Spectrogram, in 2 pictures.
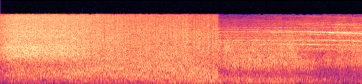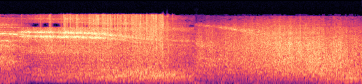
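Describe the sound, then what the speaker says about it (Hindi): Rafale and Sukhoi fighter jets roar over Jodhpur, a loud, continuous broadband engine rush that shifts in tone partway through and keeps going without pause, with no voices. "जोधपुर का आसमान इन दिनों दुनिया के सबसे आधुनिक लड़ाकू विमान राफेल और सुखोई की गर्जना से गर्म है"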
